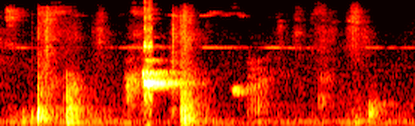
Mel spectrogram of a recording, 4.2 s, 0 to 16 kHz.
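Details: Six-week-old Labrador Retriever puppies, a litter of six born January 18, 2022, on an indoor live puppy cam; one sharp, high, steady whine lasts about half a second, then a short softer squeak follows amid thumps and scuffling.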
